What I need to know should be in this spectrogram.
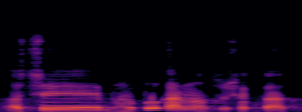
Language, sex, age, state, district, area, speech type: Marathi, male, 45-60, Maharashtra, Amravati, rural, spontaneous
